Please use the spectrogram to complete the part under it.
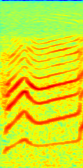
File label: hi, Hi (Woman); katamari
